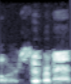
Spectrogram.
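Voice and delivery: very low, deep hero voice, dropped far down. Imitating the same cartoon hero after he changes, saying his line in a voice about four octaves lower. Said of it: "he'd have his little meek Clark Kent voice".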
